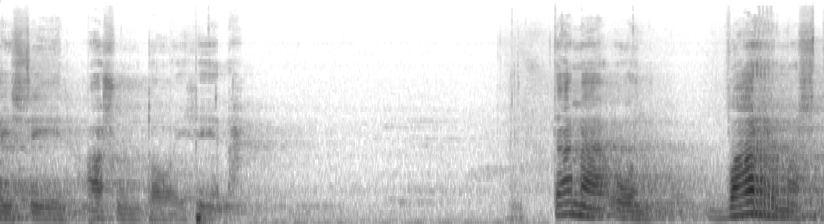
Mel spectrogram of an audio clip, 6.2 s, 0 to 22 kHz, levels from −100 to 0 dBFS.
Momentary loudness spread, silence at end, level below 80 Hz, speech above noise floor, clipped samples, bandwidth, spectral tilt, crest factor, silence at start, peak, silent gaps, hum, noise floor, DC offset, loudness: 20 LU; 0 s; -58 dBFS; 35 dB; under 0.1%; 15.5 kHz; -6.5 dB/octave; 24 dB; 0 s; -8 dBFS; none; none; -64 dBFS; under 0.1%; -29 LUFS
